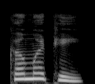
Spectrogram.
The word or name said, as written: ಕುಮುಟು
